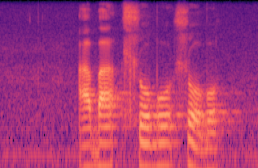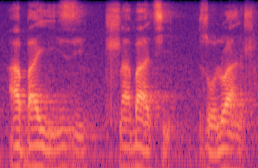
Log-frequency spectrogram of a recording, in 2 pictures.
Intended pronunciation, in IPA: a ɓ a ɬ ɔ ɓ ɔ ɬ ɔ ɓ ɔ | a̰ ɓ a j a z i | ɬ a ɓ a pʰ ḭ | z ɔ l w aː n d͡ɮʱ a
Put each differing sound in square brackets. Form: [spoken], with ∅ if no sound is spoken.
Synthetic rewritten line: a ɓ a ɬ ɔ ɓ ɔ ɬ ɔ ɓ ɔ | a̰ ɓ a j [i] z i | ɬ a ɓ a [tʰ] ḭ | z ɔ l w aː n d͡ɮʱ a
